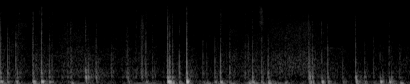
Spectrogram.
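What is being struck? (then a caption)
Large foam dice. A large, head-sized red foam die with black pips is held in both hands and tapped and scratched with the fingertips and nails. The result is a quiet, irregular run of soft, dull, low thumps with short, dry decays and faint scratchy rustling, with two slightly louder taps near the middle.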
